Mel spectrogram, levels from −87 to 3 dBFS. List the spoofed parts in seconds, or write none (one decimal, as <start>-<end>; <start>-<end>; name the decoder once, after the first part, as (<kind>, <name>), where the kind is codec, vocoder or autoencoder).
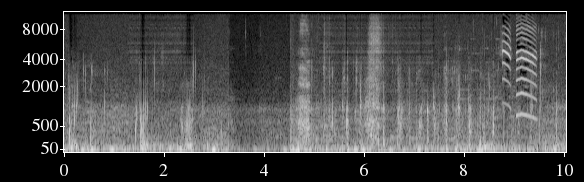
1.3-2.6 (codec, SNAC); 5.1-7.4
